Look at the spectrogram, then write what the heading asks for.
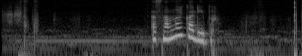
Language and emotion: Russian, neutral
